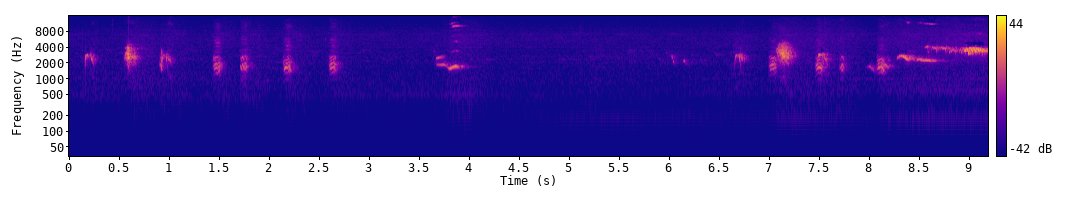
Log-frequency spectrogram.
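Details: In a garden on the Chobe riverbank in Botswana, a collared palm thrush sings in bursts of short, clear whistled notes and slurred phrases, a few notes each second, with a pause midway and a steady low hum beneath.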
